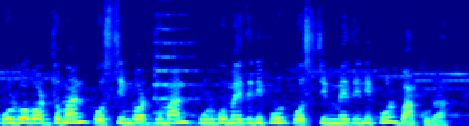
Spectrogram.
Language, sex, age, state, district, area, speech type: Bengali, female, 60+, West Bengal, Purba Bardhaman, urban, spontaneous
